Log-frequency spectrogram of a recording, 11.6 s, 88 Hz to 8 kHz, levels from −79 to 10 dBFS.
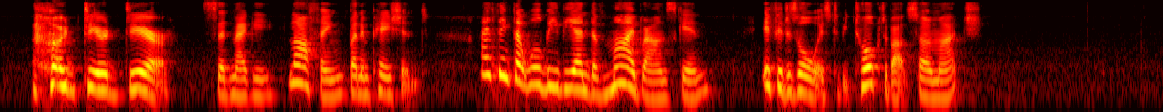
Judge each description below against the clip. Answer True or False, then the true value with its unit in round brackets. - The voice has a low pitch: False (205 Hz)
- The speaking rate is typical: True (150 wpm)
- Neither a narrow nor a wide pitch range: False (6.5 semitones)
